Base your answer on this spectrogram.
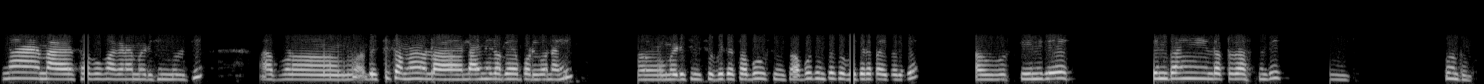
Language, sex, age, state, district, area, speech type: Odia, female, 45-60, Odisha, Rayagada, rural, conversation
